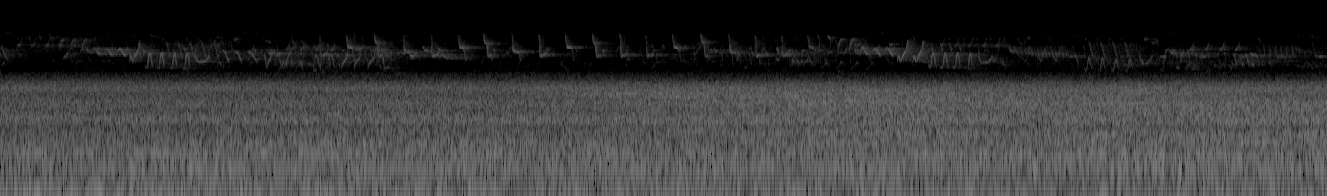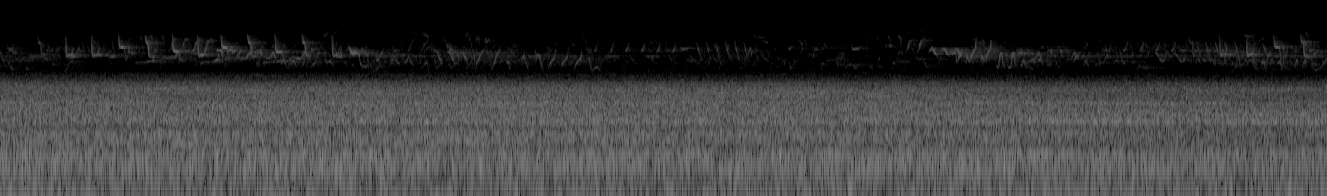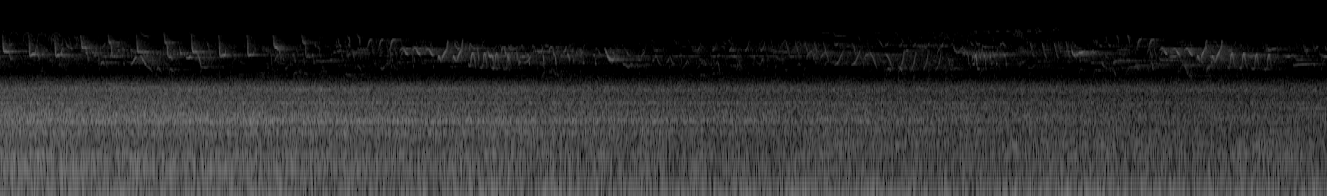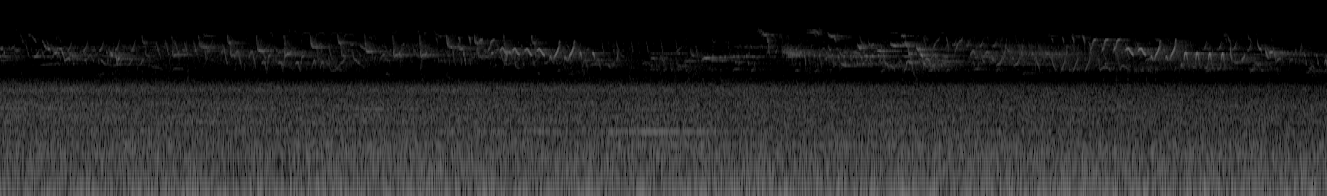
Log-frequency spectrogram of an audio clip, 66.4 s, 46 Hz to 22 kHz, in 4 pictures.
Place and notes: at the river Löcknitz, Grünheide - morning ambience with aircraft and distant train
early morning at the Löcknitz, a small river in east germany. attracted by the calls of bird i could not identify. it's a pity that there's a constant rumble of aircrafts, and distant freight train traffic. no such thing like silence...
(SD702, MKH8020 AB)
Grünheide (Mark), Germany, 30 April 2016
